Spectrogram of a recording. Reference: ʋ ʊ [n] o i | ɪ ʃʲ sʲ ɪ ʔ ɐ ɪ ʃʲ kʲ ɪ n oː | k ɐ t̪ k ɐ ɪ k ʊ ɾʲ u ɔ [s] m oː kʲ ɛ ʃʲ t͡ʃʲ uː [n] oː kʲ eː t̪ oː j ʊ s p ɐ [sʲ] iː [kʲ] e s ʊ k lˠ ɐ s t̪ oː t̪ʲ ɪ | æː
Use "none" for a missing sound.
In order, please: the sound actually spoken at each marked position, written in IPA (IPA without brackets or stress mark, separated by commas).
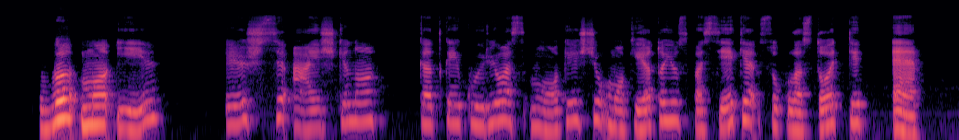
m, s, m, sʲ, kʲ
